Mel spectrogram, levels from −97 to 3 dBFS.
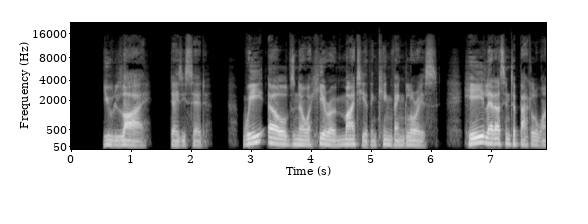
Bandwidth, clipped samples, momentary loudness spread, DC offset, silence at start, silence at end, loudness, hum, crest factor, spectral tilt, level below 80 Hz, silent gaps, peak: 15 kHz; under 0.1%; 15 LU; under 0.1%; 0.55 s; 0 s; -17 LUFS; none; 14 dB; -6 dB/octave; -52 dBFS; 1.35-1.65 s, 2.37-2.60 s, 2.79-2.86 s, 6.19-6.23 s; -4 dBFS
